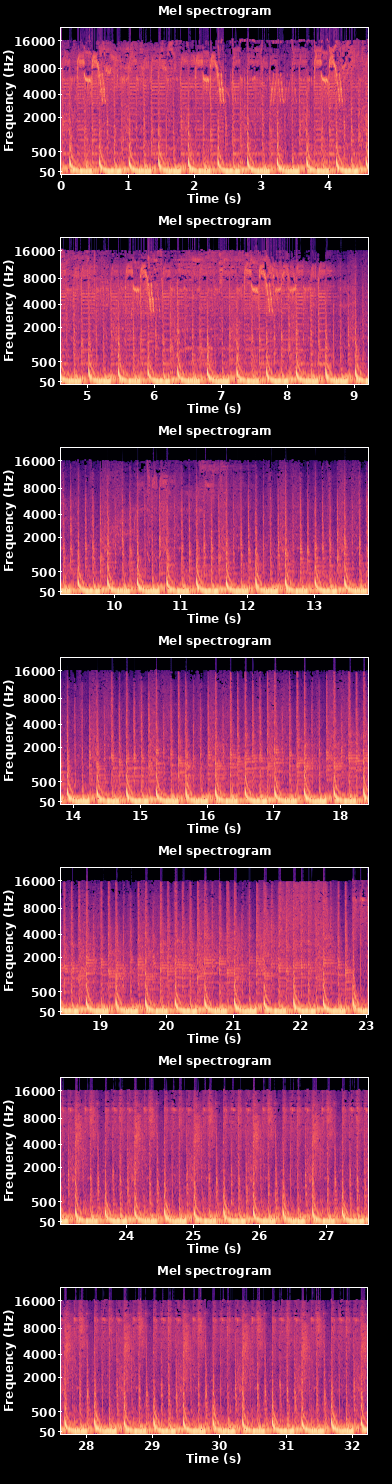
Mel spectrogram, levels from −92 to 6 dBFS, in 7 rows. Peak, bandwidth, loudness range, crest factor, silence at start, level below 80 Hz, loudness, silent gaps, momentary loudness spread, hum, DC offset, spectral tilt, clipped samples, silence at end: 0 dBFS; 17 kHz; 2 LU; 6 dB; 0 s; -8 dBFS; -9 LUFS; none; 3 LU; none; under 0.1%; -4.5 dB/octave; 0.5%; 0 s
